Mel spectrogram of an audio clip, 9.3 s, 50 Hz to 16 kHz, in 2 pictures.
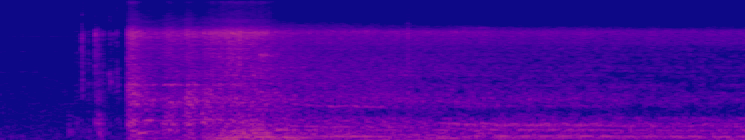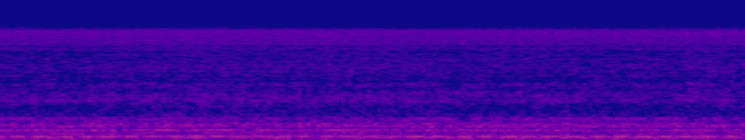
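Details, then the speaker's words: Citroen Berlingo TU5JP4 petrol engine just after oil and cartridge filter change: quick crank, clean start, brief rev, then steady even idle as the filter housing fills; oil pressure light goes out, healthy. "Все, леечка не горит, давление масла есть."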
